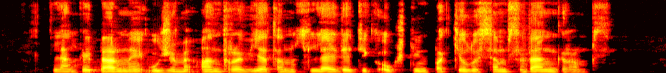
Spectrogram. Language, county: Lithuanian, Vilnius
